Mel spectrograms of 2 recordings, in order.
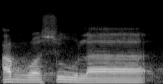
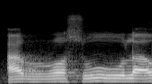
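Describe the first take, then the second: First: The final syllable la is held long. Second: The final syllable la is short. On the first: The reciter stops at this word. "jika dibaca waqaf ... maka la-nya dibaca panjang" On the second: The reciter joins it to the next word. "ketika diwasolkan dengan waqalu, maka la-nya dibaca pendek"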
